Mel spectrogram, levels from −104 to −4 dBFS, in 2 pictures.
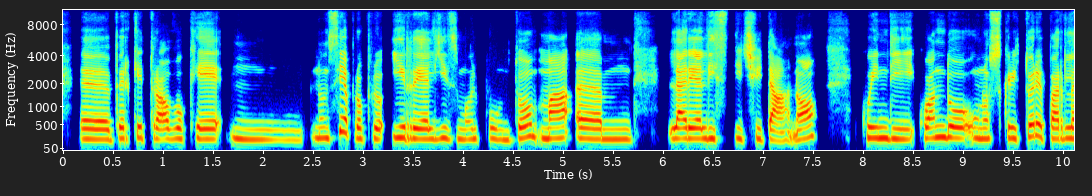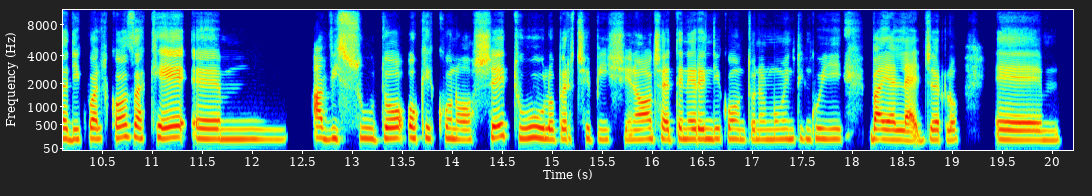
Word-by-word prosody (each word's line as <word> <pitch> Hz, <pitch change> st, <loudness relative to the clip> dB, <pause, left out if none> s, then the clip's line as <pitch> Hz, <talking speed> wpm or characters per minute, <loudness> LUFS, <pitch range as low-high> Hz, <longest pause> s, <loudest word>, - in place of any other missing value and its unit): ehm, 195 Hz, -1 st, +3 dB
perché 215 Hz, +2 st, -1 dB
trovo 200 Hz, -1 st, +1 dB
che, 200 Hz, -2 st, +1 dB
mhmm, 190 Hz, -3 st, -7 dB
non 220 Hz, -1 st, -3 dB
sia 325 Hz, +9 st, +2 dB
proprio 210 Hz, -4 st, -2 dB
irrealismo 205 Hz, -3 st, 0 dB
il 200 Hz, -, -5 dB
punto, 210 Hz, +3 st, -1 dB
ma, 215 Hz, +1 st, +4 dB
ehm, 195 Hz, -2 st, +1 dB, 0.4 s
la 210 Hz, 0 st, +6 dB
realisticità, 210 Hz, -3 st, +1 dB
no. 215 Hz, +6 st, +2 dB, 0.4 s
Quindi, 210 Hz, -3 st, 0 dB
quando 220 Hz, 0 st, +2 dB
uno 205 Hz, -2 st, -1 dB
scrittore 220 Hz, +4 st, +1 dB
parla 210 Hz, 0 st, +2 dB
di 195 Hz, 0 st, -3 dB
qualcosa 220 Hz, +3 st, +1 dB
che, 230 Hz, +3 st, +3 dB
ehm, 195 Hz, -2 st, -2 dB, 0.3 s
ha 220 Hz, -, +6 dB
vissuto 215 Hz, +1 st, 0 dB
o 225 Hz, -2 st, +2 dB
che 215 Hz, -, -4 dB
conosce 210 Hz, +4 st, 0 dB
tu 220 Hz, -1 st, +1 dB
lo 195 Hz, -, +2 dB
percepisci, 195 Hz, -1 st, -6 dB
no, 195 Hz, +1 st, +3 dB
cioè 200 Hz, -2 st, 0 dB
te 210 Hz, -, -2 dB
ne 200 Hz, -1 st, 0 dB
rendi 200 Hz, +1 st, 0 dB
conto 195 Hz, -2 st, -4 dB
nel 190 Hz, 0 st, -6 dB
momento 200 Hz, +1 st, -6 dB
in 200 Hz, -, -7 dB
cui 200 Hz, -1 st, -4 dB, 0.3 s
vai 195 Hz, -1 st, +4 dB
a -, -, +3 dB
leggerlo. 185 Hz, +1 st, 0 dB, 0.3 s
Ehm 180 Hz, -1 st, +1 dB
205 Hz, 140 wpm, -23 LUFS, 195-215 Hz, 0.4 s, la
